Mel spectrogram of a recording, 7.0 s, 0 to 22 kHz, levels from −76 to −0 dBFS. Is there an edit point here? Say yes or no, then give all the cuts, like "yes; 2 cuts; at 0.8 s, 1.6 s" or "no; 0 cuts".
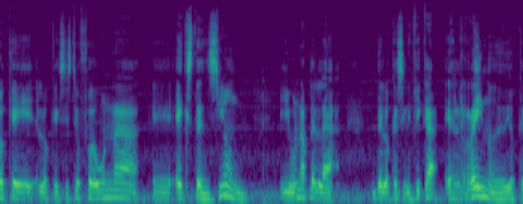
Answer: yes; 1 cut; at 4.1 s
